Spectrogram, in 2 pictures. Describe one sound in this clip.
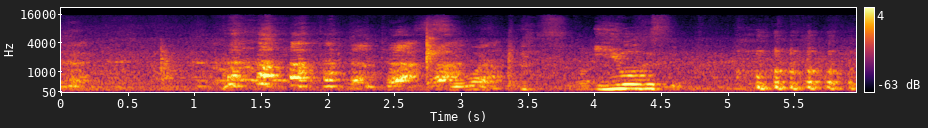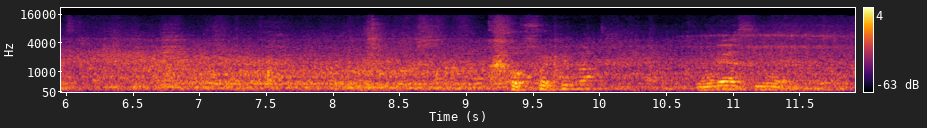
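Several men chat casually nearby.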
